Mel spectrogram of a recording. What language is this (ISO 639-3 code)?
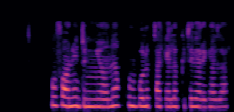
uzb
